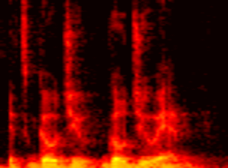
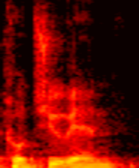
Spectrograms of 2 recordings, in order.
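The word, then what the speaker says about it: goju en (五十円): And it's goju en. – That's the Japanese pronunciation. – That's the correct. If somebody had said like "kochu en" or "gochu en," right.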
